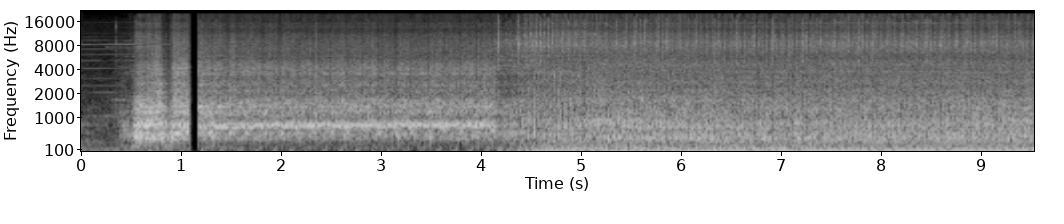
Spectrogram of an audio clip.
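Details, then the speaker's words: 16 hp Briggs & Stratton opposed-twin engine on an old riding mower, with a modified choke cable. The starter whirs about three seconds, then the engine catches and settles into a smooth, even, steady run: normal running. "So far, we've only listened to single-cylinder engines, but this one here, it's the old Briggs and Stratton opposed twin. This one's a 16 horsepower. Let's see if you can hear the difference with how a twin cylinder sounds."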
